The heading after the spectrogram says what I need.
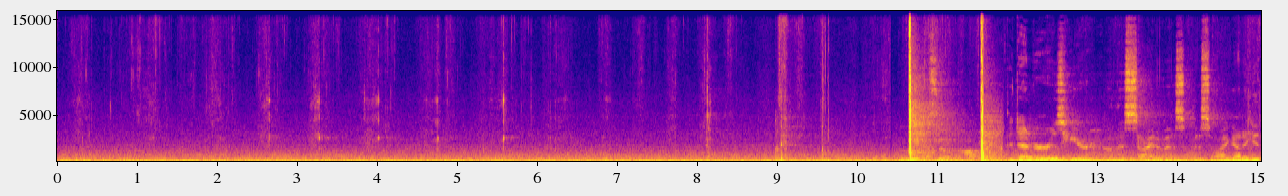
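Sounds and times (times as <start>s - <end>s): steady low hum: 0.0s - 15.0s
knife clicks and scrapes: 0.2s - 7.0s.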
